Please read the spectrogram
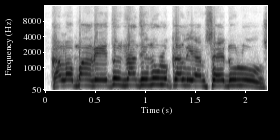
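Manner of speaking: high, agitated arguing voice; worked-up counter-threat; heated warning. Real, not acted. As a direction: warn him off, pitch held high. Quarrel, warning the man blocking him.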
